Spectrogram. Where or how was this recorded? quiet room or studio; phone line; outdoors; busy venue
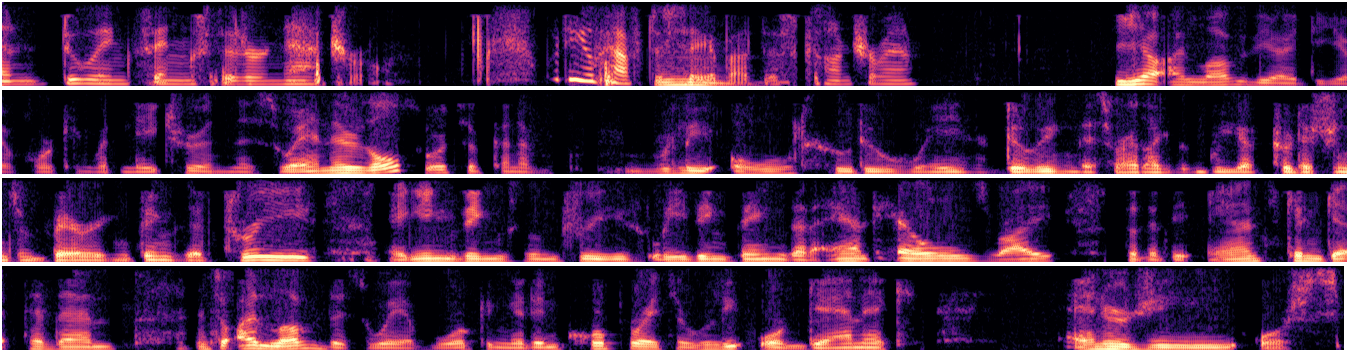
phone line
